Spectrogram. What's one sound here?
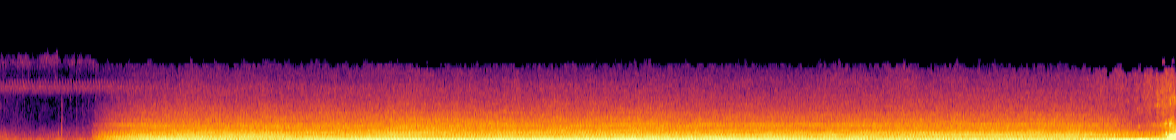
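A bus engine hums as tyres roll along a road.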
